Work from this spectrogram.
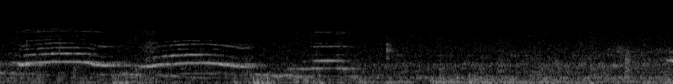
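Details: Cat voicing a few short arched meows early on, fading to quieter faint calls, with low background noise and rumble throughout.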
